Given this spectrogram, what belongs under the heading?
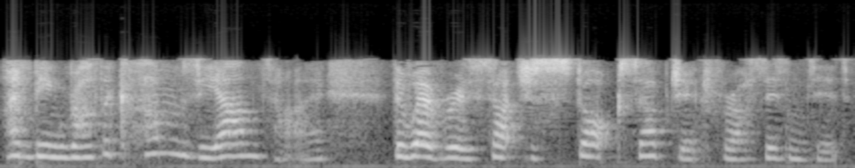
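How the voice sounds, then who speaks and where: In a radio play, an actress with a high-sitting, near-everyday voice speaks at a moderate pace, portraying a wealthy, well-spoken woman in her forties. The character comes across as breezy, chatty, polite and self-assured. The recording is slightly dull, with a faint crowd behind her.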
